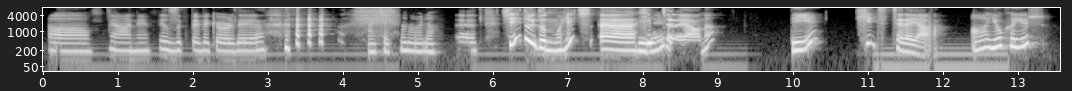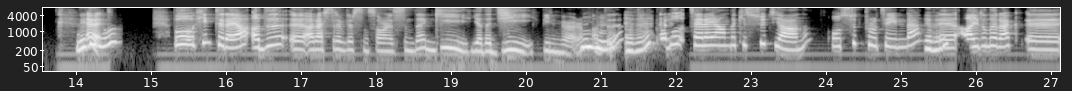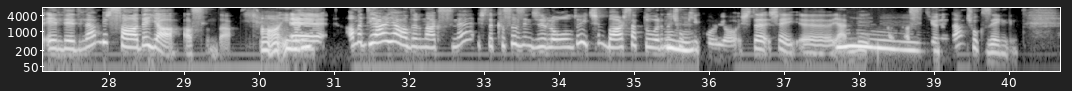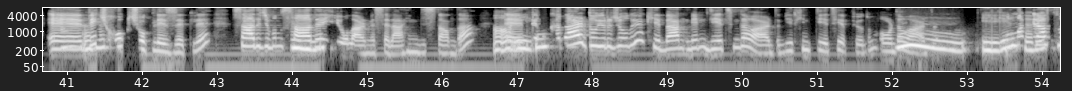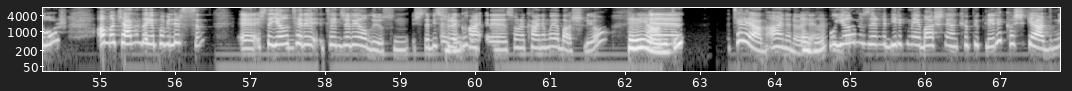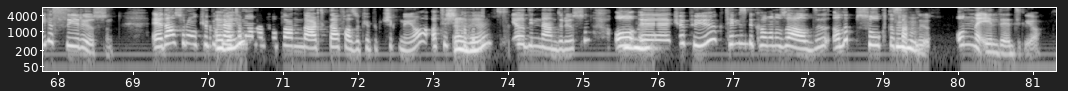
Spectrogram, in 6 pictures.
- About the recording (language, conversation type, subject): Turkish, unstructured, Hiç denemediğin ama merak ettiğin bir yemek var mı?
- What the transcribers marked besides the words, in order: mechanical hum; other background noise; laugh; tapping; in Hindi: "मक्खन"; distorted speech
